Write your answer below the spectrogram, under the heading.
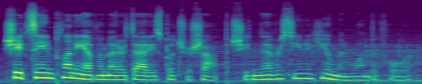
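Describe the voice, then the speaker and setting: A woman narrating a scripted horror story dramatically, often dropping to a hush at the ends of phrases. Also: sits low, animated, fast talker. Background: background music.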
